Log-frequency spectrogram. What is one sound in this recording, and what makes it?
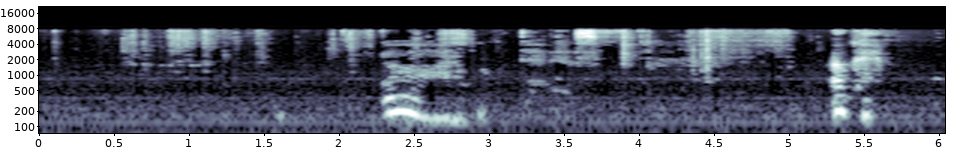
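Paper cutouts rustle and crinkle as they are handled.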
